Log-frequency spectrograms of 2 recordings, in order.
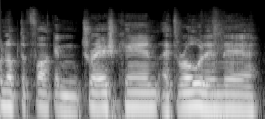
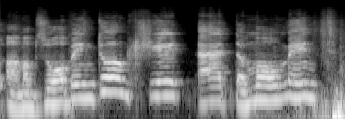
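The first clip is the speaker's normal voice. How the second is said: mock horror; 7 semitones higher, slower than usual. Dog mess on bare foot.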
